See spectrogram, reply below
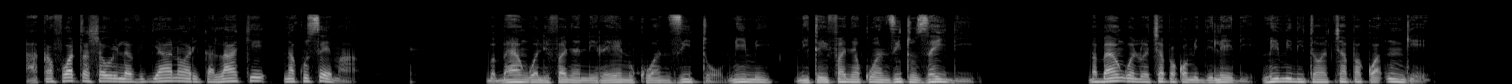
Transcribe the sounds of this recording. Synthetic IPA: akafuataʃauɾilaviʄanawaɾikalakɛ | nakusɛma̰ | ɓaɓajaŋɡualifaɲaniɾɛjɛnukuwanzitɔ̰mimi | nitaifaɲakuwanzitɔzaiɗi | ɓaɓajaŋɡualiwat͡ʃap̬akwamiʄɛlɛɗḭmiminitawat͡ʃapakwaŋ̩ɡɛ̰

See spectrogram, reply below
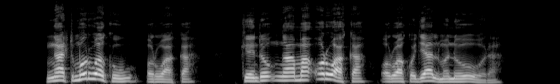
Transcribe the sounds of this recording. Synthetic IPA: ŋatmoɾwakouɔɾwaka | kendoŋamaʔɔɾwakaɔɾwakɔd͡ʒalmanoo̰ɾa̰

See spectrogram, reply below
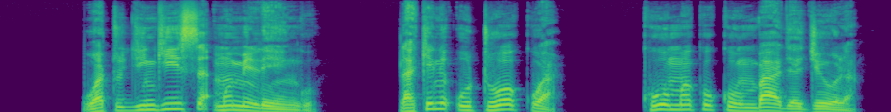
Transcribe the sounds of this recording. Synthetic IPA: watuɟiŋɡisamumilɛŋɡṵ | lakiniʔutuɔkwa̰ | kuhumakukum̩baɟaɟɔla̰

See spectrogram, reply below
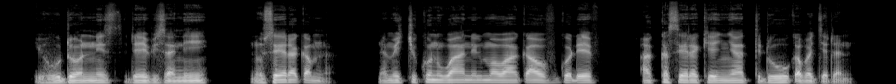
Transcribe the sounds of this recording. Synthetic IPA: jɪ̰huːd̪o̞ːnːɪsd̪e̞ːbɪsɐniː | nʊse̞ːɾɐkʼɐbnɐ | nɐmɪt͡ʃːɪkʊnwaːnɪlmɐwaːkʼaːɔfɡɔᶑe̞ːf | ʔɐkːɐse̞ːɾɐke̞ːɲːaːt̪ːɪd̪ʊuːkʼɐbɐd͡ʒɛd̪ɐ̰n

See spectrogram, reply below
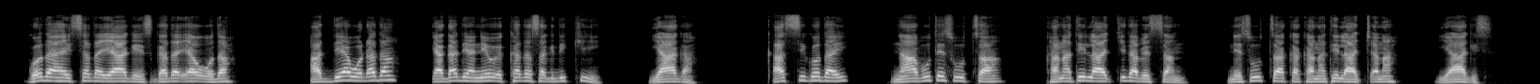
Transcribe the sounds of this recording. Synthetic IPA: ɡɔd̪ɐjhɐjsːɐd̪ɐjaːɡe̞ːsɡɐd̪ɐɪ̰ɐwɔd̪ɐ | ʔɐd̪ːɪjawɔɗɐd̪ɐ | ʔjɐɡɐd̪ɪjanɛwɛkːɐd̪ɐsɐɡɪd̪ɪkːiː | jaːɡɐ̰ | kʼɐsːɪɡɔd̪ɐj | naːbʊt̪ɛsuːt͡sːaː | kɐnɐt̪ɪlaːt͡ʃʼːɪd̪ɐbɛsːɐnː | ɛsuːt͡sːaːkːɐkɐnɐt̪ɪlaːt͡ʃʼːɐnɐ | jaːɡɪs

